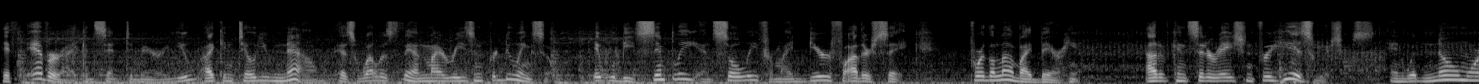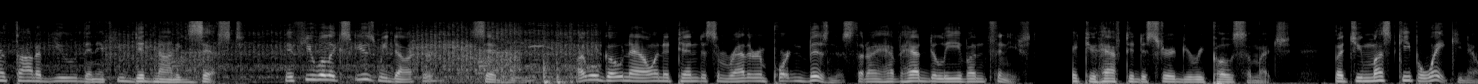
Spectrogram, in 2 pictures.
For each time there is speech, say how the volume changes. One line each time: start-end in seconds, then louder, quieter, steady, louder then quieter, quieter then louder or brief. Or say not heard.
0.0-29.5 steady.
